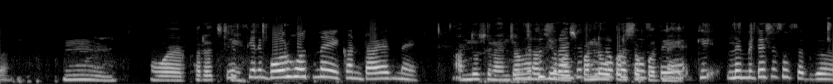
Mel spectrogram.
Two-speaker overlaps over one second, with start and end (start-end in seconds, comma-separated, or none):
5.2-6.8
